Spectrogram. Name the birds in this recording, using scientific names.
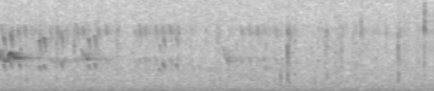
Zosterops japonicus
